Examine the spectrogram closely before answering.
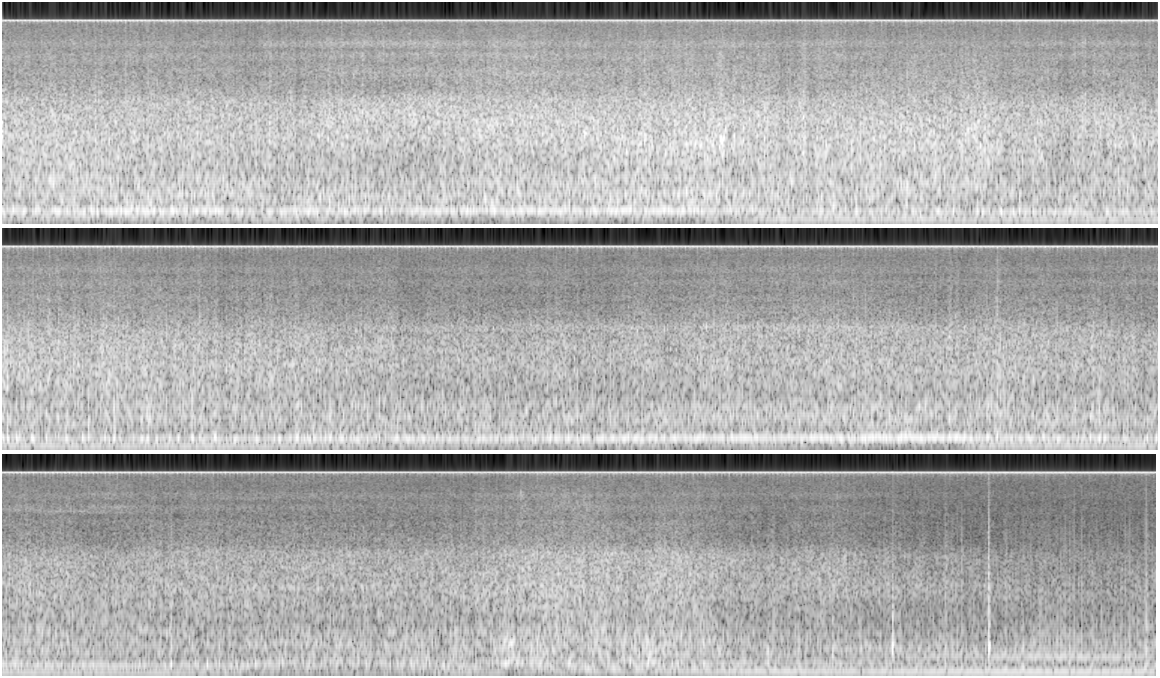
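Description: Motorcycle engine running steadily at road speed under a heavy rush of wind noise; the engine note sinks slowly over the first twenty seconds, then picks up again as the bike leans into the bends near the end.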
